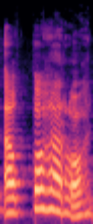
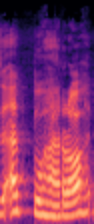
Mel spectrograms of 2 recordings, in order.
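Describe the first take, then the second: First: The first syllable has the vowel a. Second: The first syllable has the vowel u. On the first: It means cleanliness. "dengan dibaca huruf to-nya" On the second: It means the leftover water used for purification. "dengan dibaca dhammah huruf to-nya"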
